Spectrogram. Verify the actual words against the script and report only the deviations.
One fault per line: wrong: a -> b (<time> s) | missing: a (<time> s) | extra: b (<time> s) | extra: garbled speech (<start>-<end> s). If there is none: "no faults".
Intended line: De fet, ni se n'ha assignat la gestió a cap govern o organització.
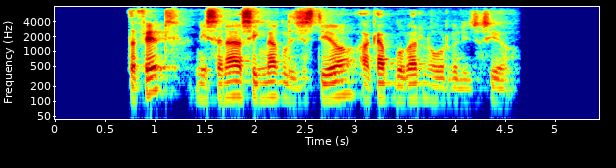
no faults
